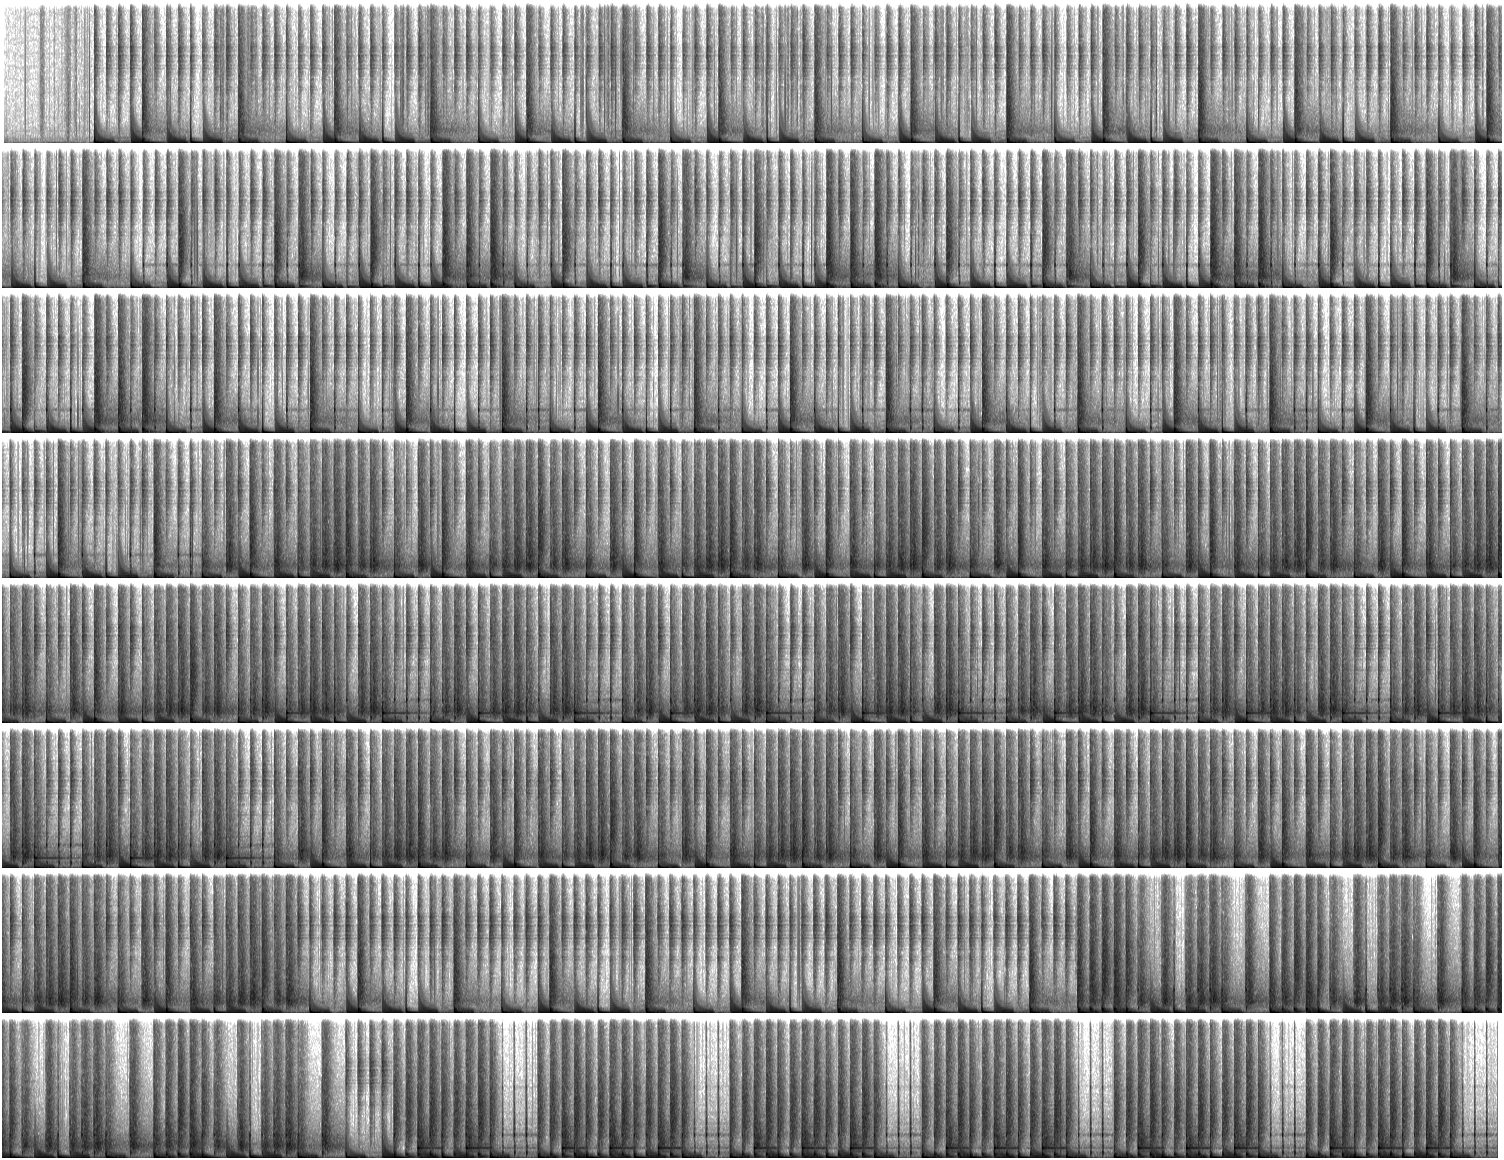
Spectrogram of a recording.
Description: Genre: Classic House.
